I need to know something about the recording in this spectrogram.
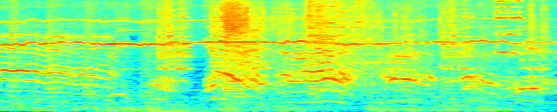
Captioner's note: cook screaming; intense music; kitchenware clanking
